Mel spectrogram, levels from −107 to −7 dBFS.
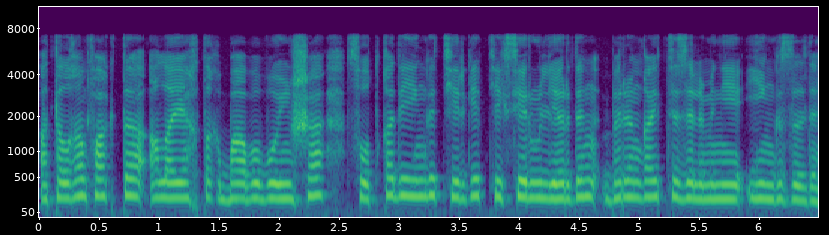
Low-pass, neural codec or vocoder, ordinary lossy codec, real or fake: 7.2 kHz; none; none; real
